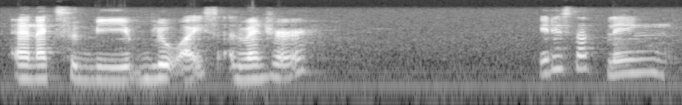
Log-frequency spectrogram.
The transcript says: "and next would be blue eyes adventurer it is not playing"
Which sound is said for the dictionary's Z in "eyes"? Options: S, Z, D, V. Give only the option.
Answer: S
